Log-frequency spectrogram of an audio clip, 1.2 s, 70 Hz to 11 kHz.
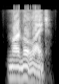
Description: Search Result for " marmolite" : The Collaborative International Dictionary of English v.0.48: Marmolite \Mar"mo*lite\ (m[aum]r"m[-o]*l[imac]t), n. [Gr. maramai`rein to sparkle + -lite.]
